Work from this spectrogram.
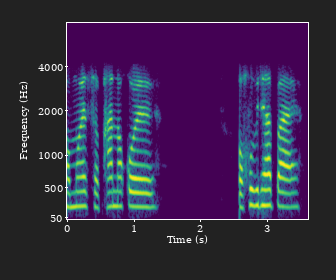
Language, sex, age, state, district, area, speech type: Assamese, female, 60+, Assam, Dibrugarh, rural, conversation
